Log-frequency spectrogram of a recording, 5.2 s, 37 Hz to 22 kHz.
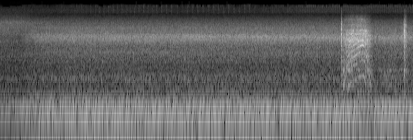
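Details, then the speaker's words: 1963 Dodge Dart, 225 slant six, sat 7-8 years, battery charged, gas poured down the carb, bumped with a screwdriver: steady low churning crank about four beats a second, brief rougher burst as it almost catches; long crank, nearly fires. "Oh, so close."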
